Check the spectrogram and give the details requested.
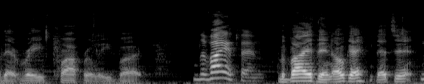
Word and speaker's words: Leviathan: We still have not pronounced that name of that raid properly, but... Leviathan. Leviathan, okay, that's it.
